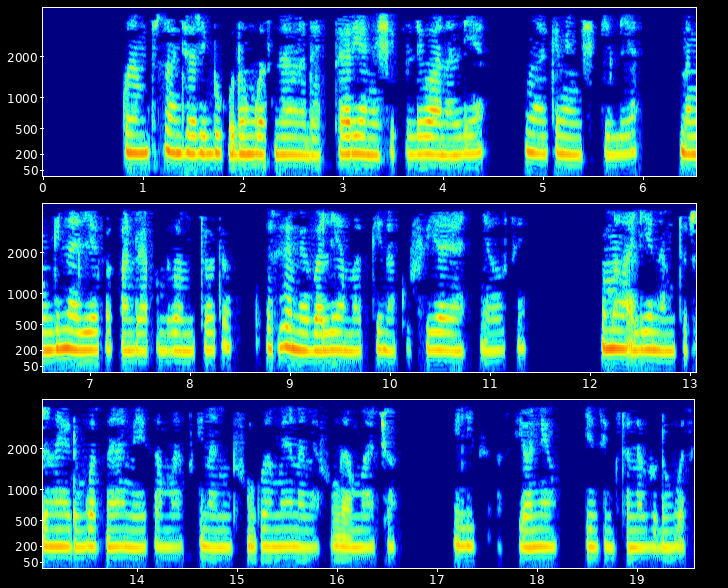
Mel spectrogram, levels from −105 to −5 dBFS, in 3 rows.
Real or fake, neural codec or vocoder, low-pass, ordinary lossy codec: real; none; 3.6 kHz; MP3, 24 kbps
